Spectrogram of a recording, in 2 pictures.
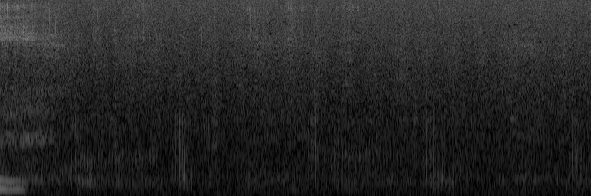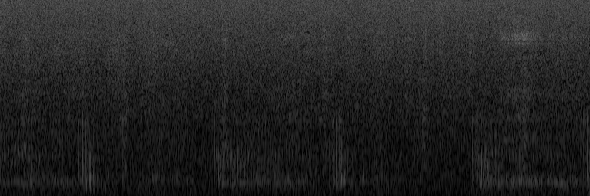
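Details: Domestic cat purring indoors, one of the pet cats named Magic and Sooty: a steady low rumbling purr with rhythmic breathing pulses about every one to one and a half seconds, quiet room, no other sounds.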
